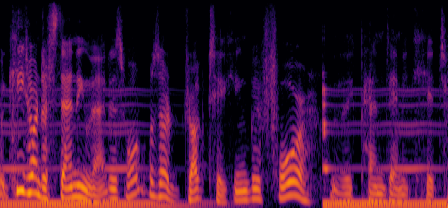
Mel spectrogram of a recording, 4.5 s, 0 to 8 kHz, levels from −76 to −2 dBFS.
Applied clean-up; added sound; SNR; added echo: none; Keyboard (musical); 5 dB; none.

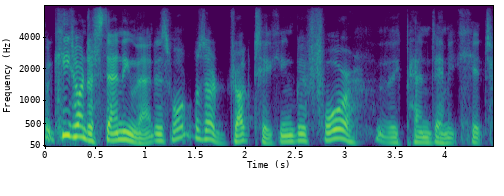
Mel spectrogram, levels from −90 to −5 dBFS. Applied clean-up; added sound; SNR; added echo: none; none; none; none.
